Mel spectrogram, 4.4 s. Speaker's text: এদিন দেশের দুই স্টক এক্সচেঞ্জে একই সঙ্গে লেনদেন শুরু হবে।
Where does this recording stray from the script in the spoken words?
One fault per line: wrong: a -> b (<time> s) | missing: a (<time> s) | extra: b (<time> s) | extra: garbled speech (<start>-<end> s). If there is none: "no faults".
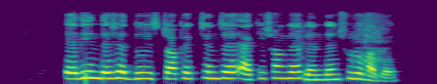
no faults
